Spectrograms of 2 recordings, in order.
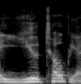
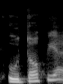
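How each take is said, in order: First: It is pronounced with English vowel sounds. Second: It is pronounced with Spanish vowel sounds. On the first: This is how English speakers say it. "We say utopia. La U la pronunciamos como U" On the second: This is how Spanish speakers say it. "I know you say utopia"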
